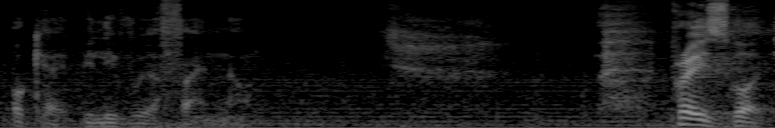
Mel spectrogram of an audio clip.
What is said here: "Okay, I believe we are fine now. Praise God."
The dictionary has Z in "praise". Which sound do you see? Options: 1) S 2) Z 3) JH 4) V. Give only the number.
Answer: 2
